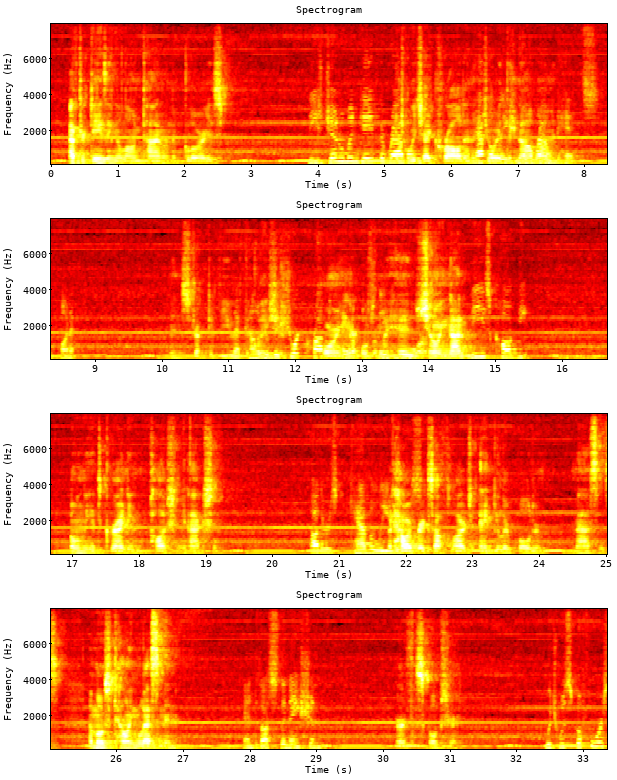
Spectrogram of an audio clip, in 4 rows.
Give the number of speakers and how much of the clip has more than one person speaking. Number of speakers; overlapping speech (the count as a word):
two, about 17%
